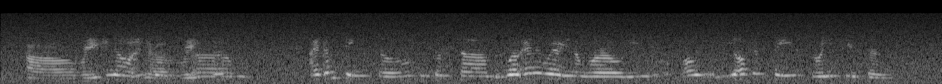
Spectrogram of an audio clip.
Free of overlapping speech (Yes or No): No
